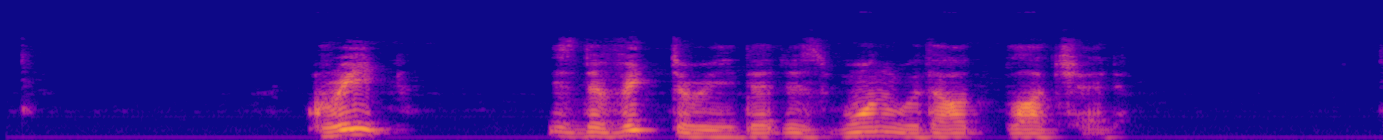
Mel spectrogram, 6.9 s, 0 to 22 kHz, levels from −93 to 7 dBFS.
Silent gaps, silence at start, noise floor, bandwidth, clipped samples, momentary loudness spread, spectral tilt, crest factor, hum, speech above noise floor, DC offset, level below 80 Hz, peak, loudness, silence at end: none; 1.55 s; -75 dBFS; 7.2 kHz; under 0.1%; 18 LU; -7 dB/octave; 22 dB; none; 48 dB; under 0.1%; -64 dBFS; -8 dBFS; -27 LUFS; 1.35 s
